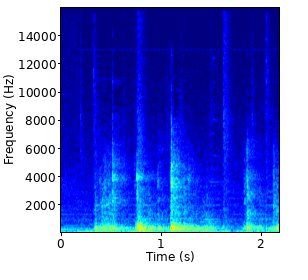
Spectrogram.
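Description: Background music, with a few short plastic clacks as a grass trimmer's handle clamp and its bolt are fitted onto the metal shaft.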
